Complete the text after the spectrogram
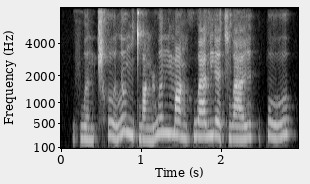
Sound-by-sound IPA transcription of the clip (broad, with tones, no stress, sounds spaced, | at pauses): f w ə˨˩ n ʈ͡ʂʰ ɤ˥˨ l ɤ˥˨ ŋ t̪ w ɑ˩ ŋ ɻ w ə˦ n m ɑ˥˨ ŋ x w ä˦ l j ɛ˥˨ t͡s w a˨˦ ɪ̯ | p o˨˦ ʊ̯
